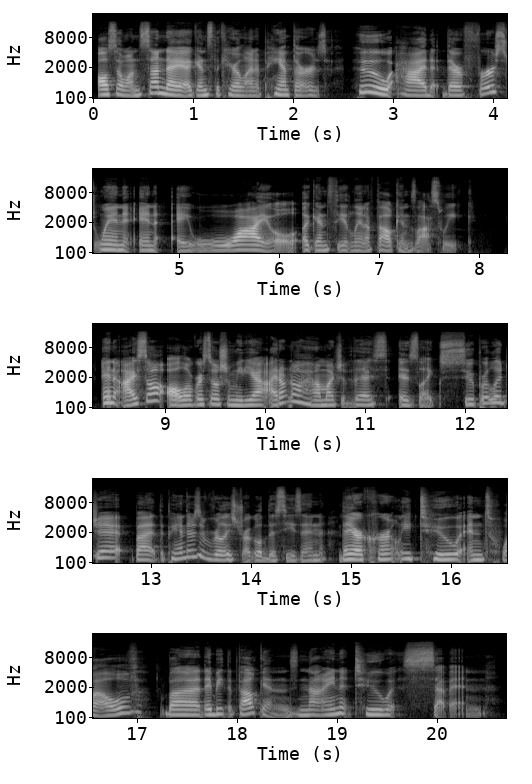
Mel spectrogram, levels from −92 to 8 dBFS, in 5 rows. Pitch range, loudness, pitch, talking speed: 195-235 Hz, -30 LUFS, 210 Hz, 175 wpm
